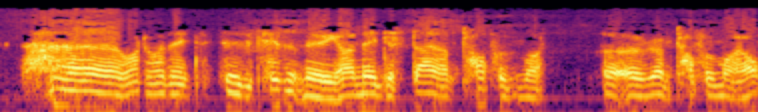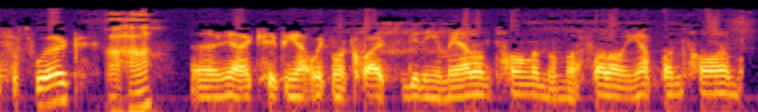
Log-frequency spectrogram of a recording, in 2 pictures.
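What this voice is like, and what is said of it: Australian accent. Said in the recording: “This is an Australian accent.”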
